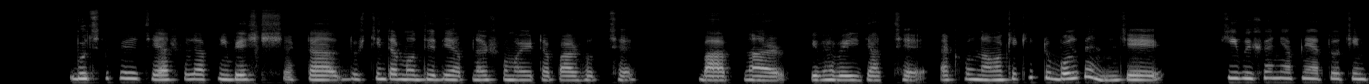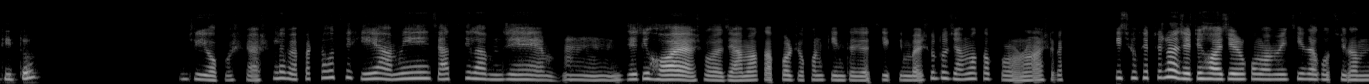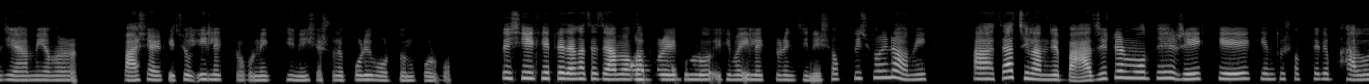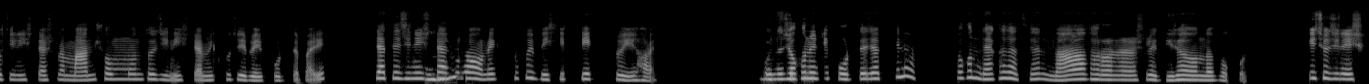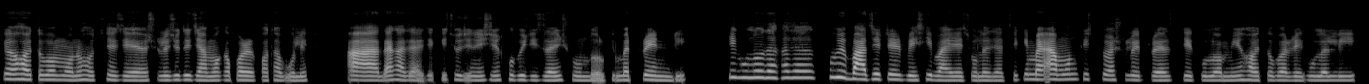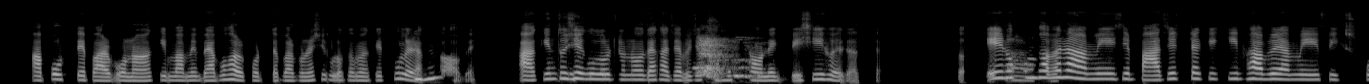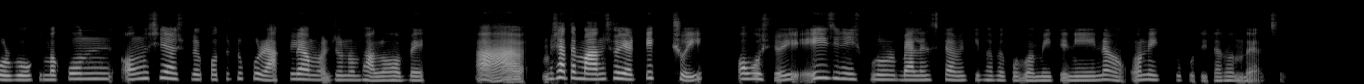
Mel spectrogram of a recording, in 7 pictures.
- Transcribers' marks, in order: horn; tapping; sneeze
- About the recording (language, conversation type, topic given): Bengali, advice, বাজেট সীমায় মানসম্মত কেনাকাটা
